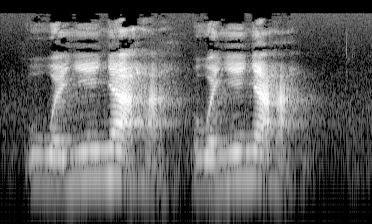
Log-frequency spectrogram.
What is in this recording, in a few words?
Nasa Yuwe; usado; paez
